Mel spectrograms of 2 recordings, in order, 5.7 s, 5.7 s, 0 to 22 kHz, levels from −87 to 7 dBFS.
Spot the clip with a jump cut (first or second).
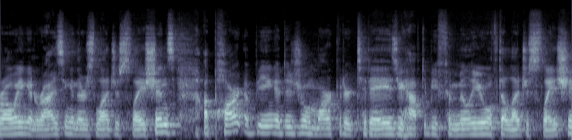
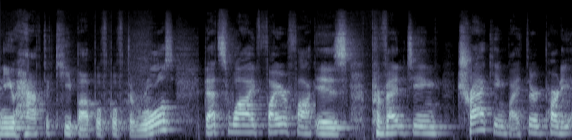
second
